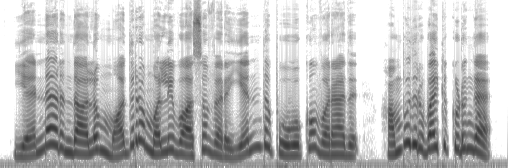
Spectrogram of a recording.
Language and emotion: Tamil, happy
